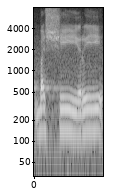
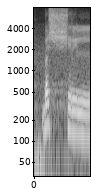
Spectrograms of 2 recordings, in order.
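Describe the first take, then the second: First: A vowel in the word is drawn out long. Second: Every vowel in the word is kept short. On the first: The speaker calls it wrong. "Tidak ada yang panjang pada kalimat basyiri. Jangan kita baca" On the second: The speaker calls it right. "tapi kita baca"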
